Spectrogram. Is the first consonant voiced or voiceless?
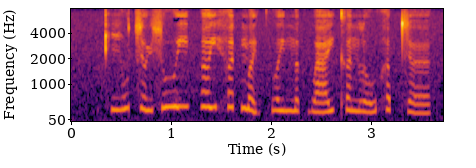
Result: voiceless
